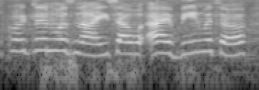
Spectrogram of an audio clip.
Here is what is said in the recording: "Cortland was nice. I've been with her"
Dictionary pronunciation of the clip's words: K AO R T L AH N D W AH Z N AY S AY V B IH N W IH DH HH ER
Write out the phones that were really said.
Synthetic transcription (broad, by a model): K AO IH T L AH N W AH Z N AY S AY V B IH N W IH DH HH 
